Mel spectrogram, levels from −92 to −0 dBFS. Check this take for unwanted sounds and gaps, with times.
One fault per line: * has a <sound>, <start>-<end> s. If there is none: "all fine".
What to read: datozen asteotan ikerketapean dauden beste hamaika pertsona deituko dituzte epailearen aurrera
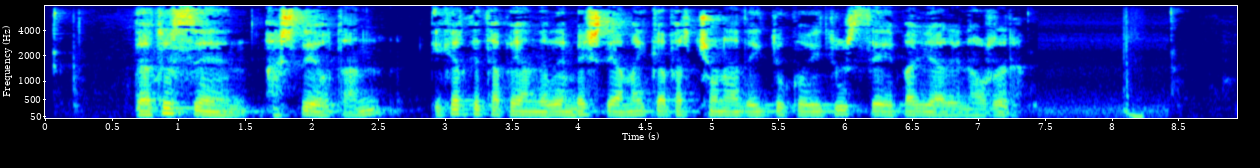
* has a thud, 8.1-8.3 s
